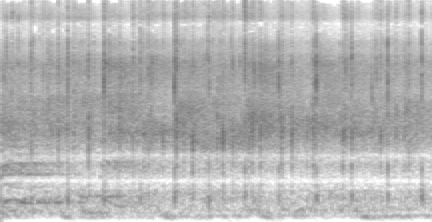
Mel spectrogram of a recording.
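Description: Scattered applause from a small seated audience, irregular claps slowly dying down.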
